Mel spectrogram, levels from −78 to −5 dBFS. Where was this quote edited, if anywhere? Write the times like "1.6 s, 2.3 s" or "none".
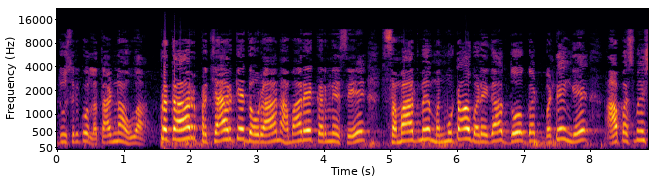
1.5 s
